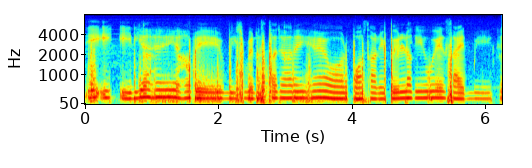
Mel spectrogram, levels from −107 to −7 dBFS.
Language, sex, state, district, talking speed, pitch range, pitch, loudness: Hindi, female, Haryana, Rohtak, 210 wpm, 190-220 Hz, 205 Hz, -19 LUFS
